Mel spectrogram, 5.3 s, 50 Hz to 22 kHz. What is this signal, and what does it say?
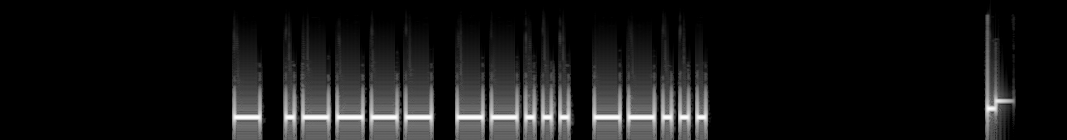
Morse code, heard as a keyed tone, about 28 wpm, 700 Hz. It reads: T177
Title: Numbers - Contest Style - 4-Digit 28wpm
